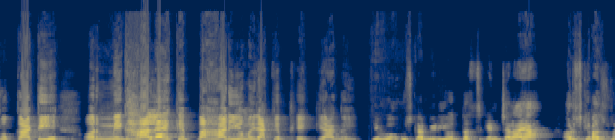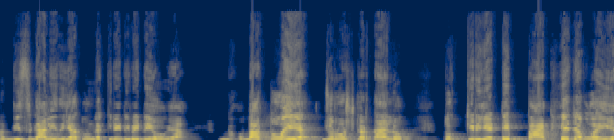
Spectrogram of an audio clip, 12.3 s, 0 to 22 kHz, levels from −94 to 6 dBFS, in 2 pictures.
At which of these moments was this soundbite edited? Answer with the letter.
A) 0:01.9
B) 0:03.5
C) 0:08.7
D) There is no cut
B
